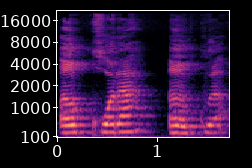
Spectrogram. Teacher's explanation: antepenúltima sílaba da palavra é a sílaba tônica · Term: proparoxítonas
